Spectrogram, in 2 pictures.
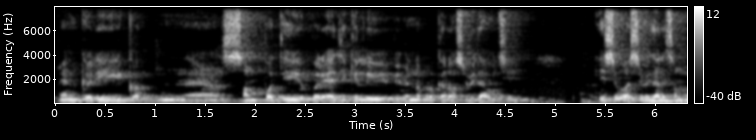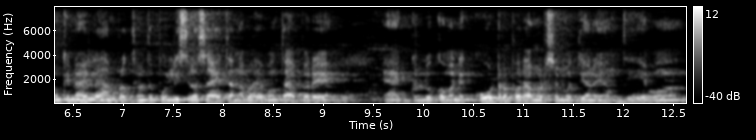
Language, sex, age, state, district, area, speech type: Odia, male, 45-60, Odisha, Khordha, rural, spontaneous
